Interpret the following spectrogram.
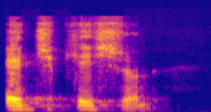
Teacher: So please take note of that affricate sound, most especially in education.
